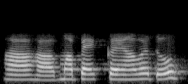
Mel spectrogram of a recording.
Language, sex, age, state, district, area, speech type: Sindhi, female, 18-30, Madhya Pradesh, Katni, urban, conversation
